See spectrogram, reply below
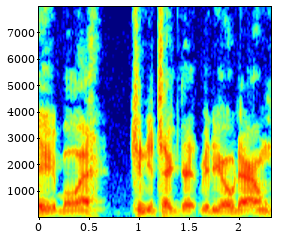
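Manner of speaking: very deep, hushed, soft character voice. She asks him to take the video down, Billy Bob Thornton in Sling Blade voice. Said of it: "her very Billy Bob Thornton in Sling Blade voice".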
